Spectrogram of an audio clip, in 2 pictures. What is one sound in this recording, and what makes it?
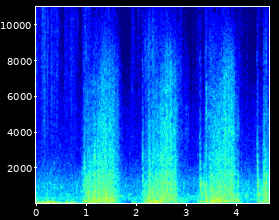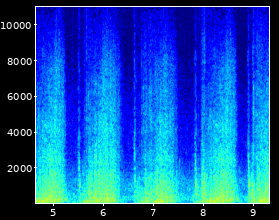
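A large animal tears and chews at a carcass with rhythmic wet crunches.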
